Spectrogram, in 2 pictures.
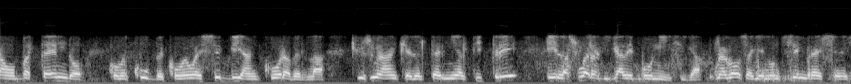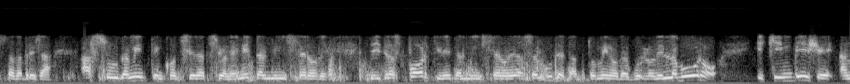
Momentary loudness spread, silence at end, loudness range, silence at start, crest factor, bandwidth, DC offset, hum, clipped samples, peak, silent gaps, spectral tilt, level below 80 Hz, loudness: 6 LU; 0 s; 1 LU; 0 s; 10 dB; 4.2 kHz; under 0.1%; none; under 0.1%; 0 dBFS; none; -7.5 dB/octave; -42 dBFS; -12 LUFS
